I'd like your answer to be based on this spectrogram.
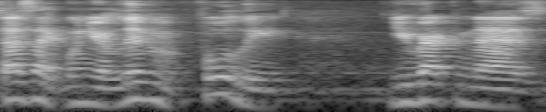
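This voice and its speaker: The voice shows ordinary pitch variation, heard with audible room echo and noticeable background noise. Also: man. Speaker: self-development vlogger. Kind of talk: casual monologue. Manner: casual, hesitant with repetitions.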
